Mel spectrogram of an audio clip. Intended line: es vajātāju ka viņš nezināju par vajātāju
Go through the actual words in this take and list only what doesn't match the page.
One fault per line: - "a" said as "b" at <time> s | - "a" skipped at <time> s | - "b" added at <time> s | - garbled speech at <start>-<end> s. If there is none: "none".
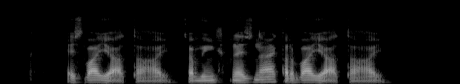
none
